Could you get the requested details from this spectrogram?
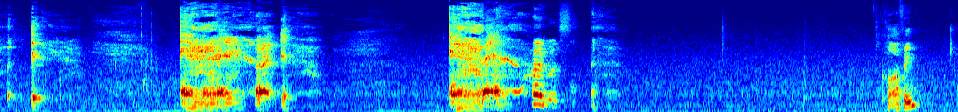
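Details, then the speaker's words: Ill adult woman, triggered by laughing, has several harsh, forceful coughing bouts separated by pauses; she reports pounding head, nausea, body aches, trouble breathing and wheezing. "Laughing. Oh, don't do that. And it made me cough."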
